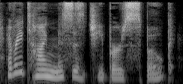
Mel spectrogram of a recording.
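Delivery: plain reading voice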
